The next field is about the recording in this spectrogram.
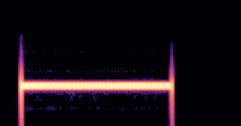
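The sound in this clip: One steady telephone ringback tone sounds while a call is placed. It is a flat, even buzzing hum lasting about a second, heard alone with silence before and after.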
